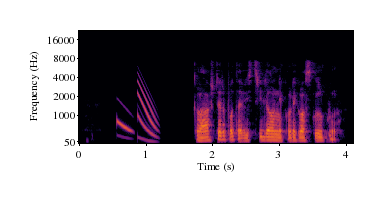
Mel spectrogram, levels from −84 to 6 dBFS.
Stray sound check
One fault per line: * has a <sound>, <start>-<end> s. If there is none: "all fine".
* has a chirp, 0.6-1.2 s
